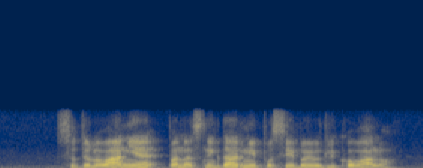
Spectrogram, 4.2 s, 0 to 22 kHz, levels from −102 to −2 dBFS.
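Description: A speech recording with AMR comfort noise at both ends: from 0.0 to 0.57 s and again from 4.13 s to the close, the phone sent no speech frames, so the receiver substituted smooth synthetic noise for the real background. A spectrogram shows flat, featureless haze there, and the waveform a steady low band. The wideband coding between, with clear speech, points to an AMR-WB rate around 12.65 kbit/s.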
